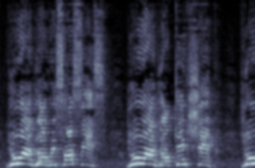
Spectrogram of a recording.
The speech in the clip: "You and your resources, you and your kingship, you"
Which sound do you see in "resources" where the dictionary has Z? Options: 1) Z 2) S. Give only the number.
2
